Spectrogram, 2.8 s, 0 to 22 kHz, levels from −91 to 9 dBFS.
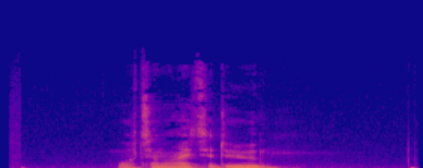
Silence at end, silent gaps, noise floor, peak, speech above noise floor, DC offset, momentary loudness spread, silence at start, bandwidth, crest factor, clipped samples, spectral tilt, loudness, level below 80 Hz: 0.05 s; none; -67 dBFS; -20 dBFS; 34 dB; under 0.1%; 10 LU; 0.15 s; 14.5 kHz; 16 dB; under 0.1%; -6 dB/octave; -35 LUFS; -62 dBFS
